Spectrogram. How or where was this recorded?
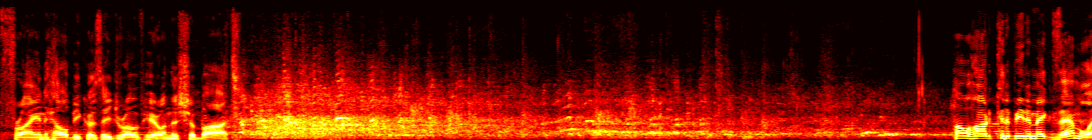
live audience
